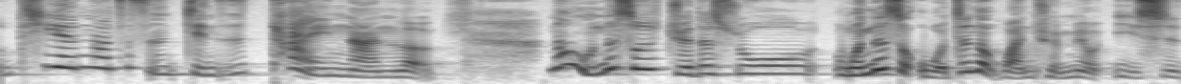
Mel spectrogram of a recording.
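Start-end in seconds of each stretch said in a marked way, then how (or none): 0.0-2.2 imitating a startled wail; retold friends' cry. Friends balking at the climb, mild mock yell. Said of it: "两个朋友就在旁边大叫说".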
